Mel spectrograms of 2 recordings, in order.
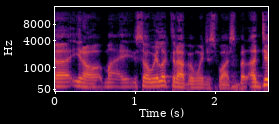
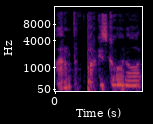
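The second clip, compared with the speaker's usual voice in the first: panicked whisper; 2 semitones higher, 13 dB quieter, much faster than usual. Retold or imitated. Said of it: "I'm like".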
